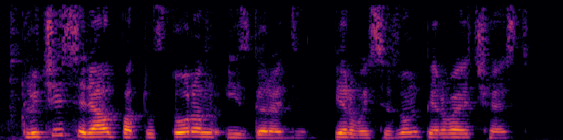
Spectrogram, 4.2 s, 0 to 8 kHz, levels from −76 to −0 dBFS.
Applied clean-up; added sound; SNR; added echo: none; none; none; none.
